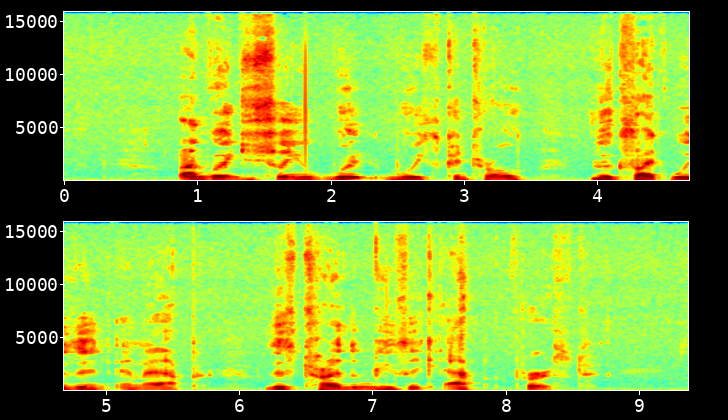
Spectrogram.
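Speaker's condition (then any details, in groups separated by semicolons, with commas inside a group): Athetoid cerebral palsy; speech, wheelchair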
